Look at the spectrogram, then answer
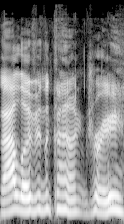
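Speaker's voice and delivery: put-on Southern accent. Speakers take turns mocking Lucy Gray; this one does a Lucy Gray Southern accent. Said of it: "When did we get Southern accents".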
